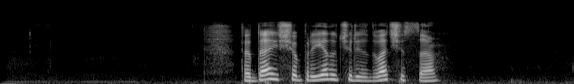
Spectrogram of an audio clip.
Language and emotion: Russian, neutral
